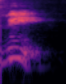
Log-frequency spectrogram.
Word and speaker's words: Vie: is your middle name my middle name is v v i e like c'est la vie uh I think it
